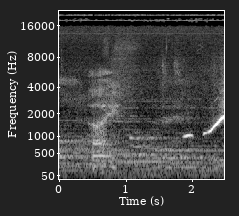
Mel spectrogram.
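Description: A person whistles a short tune, clear bright notes with the final one gliding upward, over a steady low background murmur.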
